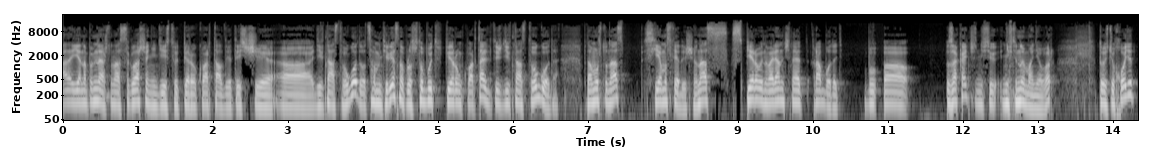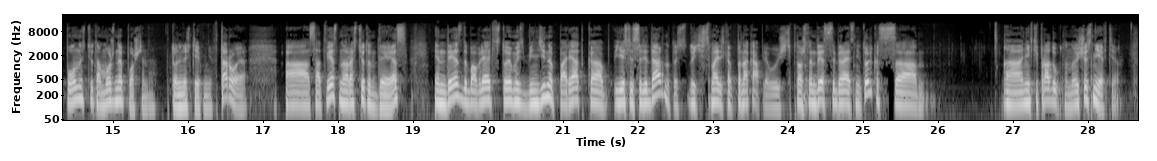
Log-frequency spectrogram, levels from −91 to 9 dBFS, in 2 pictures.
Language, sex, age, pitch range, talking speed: Russian, male, 20-39, 115-145 Hz, 165 wpm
